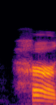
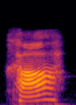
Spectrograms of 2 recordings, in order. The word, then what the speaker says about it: her: Okay, so her. Give me an R sound. Instead of ha or here, okay, it's her.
